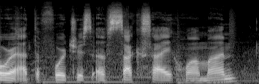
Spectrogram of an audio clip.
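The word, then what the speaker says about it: Sacsayhuamán: at the fortress of Sacsayhuaman. If you can't remember how to pronounce it, just think, sexy woman.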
